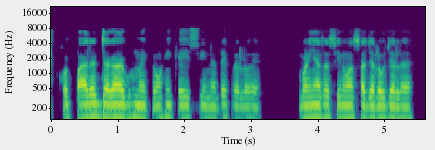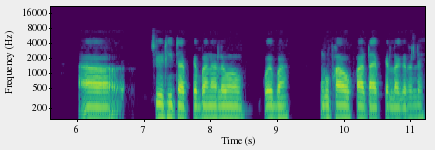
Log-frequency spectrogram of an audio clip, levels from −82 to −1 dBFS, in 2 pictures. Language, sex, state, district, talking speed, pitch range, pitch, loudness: Magahi, male, Bihar, Gaya, 165 wpm, 110-115 Hz, 110 Hz, -18 LUFS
